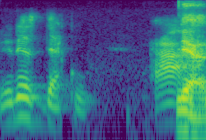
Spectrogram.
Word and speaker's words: Deku: It is Deku.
